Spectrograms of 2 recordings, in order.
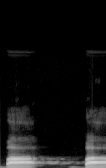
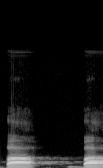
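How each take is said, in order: Both takes have the same delivery.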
